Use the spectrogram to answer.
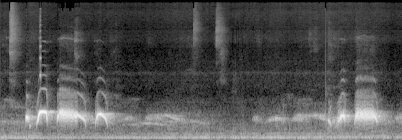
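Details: Spotted dove, local type, utters a cooing phrase with a long central coo and a curved final note, then a soft lull before another coo begins, against a low steady hum.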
